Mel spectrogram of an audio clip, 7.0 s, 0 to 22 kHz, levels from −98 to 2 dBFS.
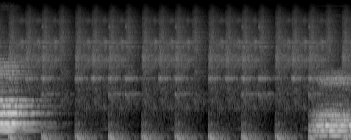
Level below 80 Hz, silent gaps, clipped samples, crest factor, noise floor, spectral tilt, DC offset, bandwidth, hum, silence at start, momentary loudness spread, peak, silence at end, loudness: -54 dBFS; none; under 0.1%; 20 dB; -51 dBFS; -4.5 dB/octave; under 0.1%; 18 kHz; none; 0 s; 18 LU; -12 dBFS; 0 s; -32 LUFS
